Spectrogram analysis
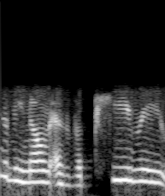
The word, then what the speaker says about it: Piri: And this has come to be known as the Piri Reis map.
